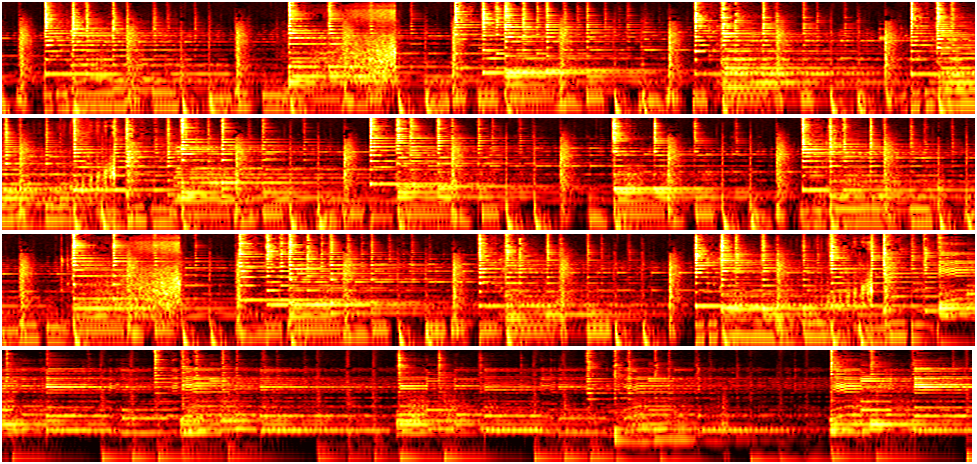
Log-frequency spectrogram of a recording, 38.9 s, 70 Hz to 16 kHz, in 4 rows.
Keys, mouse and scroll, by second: 1.7 =, 3.5 5, 10.4 shift+9, 15.8 click, 16.7 Caps_Lock, 17.3 c, 19.2 click, 21.7 BackSpace, 26.0 click, 30.3-31.9 typing, 32.9 Return, 34.8 click.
